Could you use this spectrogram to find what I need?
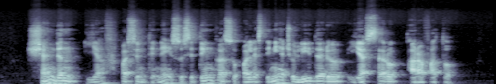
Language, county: Lithuanian, Telšiai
